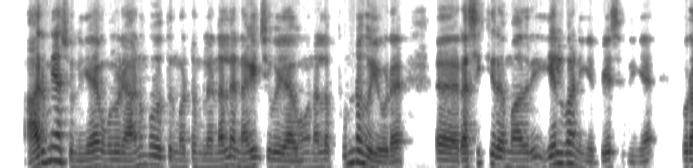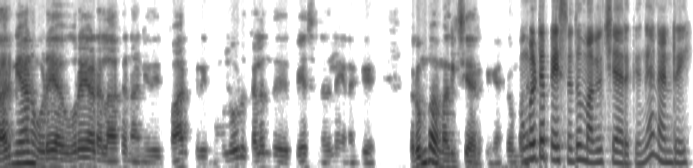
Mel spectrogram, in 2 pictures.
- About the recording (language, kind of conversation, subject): Tamil, podcast, சில நேரங்களில் கவனம் சிதறும்போது அதை நீங்கள் எப்படி சமாளிக்கிறீர்கள்?
- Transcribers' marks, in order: none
